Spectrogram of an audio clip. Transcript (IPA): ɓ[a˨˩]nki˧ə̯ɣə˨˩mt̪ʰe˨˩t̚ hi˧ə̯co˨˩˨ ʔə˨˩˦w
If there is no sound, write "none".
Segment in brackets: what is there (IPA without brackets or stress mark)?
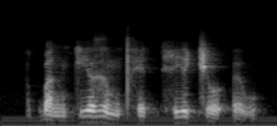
a˨˩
